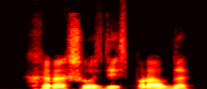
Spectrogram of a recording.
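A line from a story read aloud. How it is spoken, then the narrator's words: Snorting chuckle. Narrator (Russian): хмыкнул Пхот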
